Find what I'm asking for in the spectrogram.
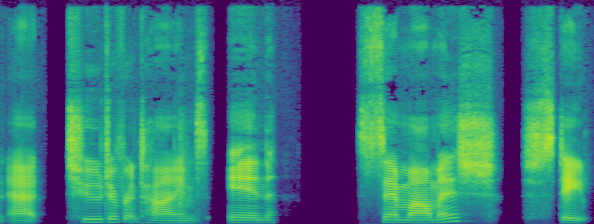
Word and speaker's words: Sammamish: It's Sammamish. No, I think I said that right. Sammamish.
